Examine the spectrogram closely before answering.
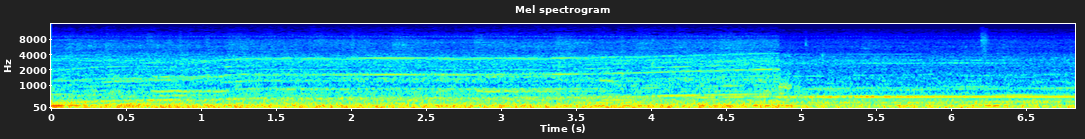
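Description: Diesel farm machinery of a maize silage harvest running under load: a deep engine rumble with a whine that rises in pitch for about five seconds, then changes abruptly to a steadier tone.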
